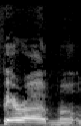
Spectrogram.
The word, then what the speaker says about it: Farrah Moan: And it's spelled like Farrah Moan, like Moan, like...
